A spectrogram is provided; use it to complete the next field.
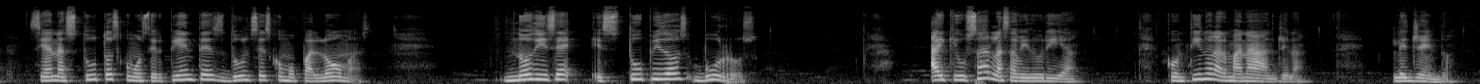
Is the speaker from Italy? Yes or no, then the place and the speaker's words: yes; Italy; solo que nosotros somos italianos, lo haremos en Italia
